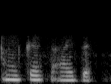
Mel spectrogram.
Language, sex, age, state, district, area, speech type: Telugu, female, 18-30, Andhra Pradesh, Krishna, urban, conversation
